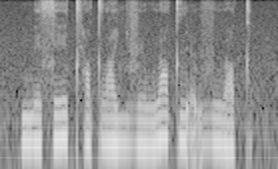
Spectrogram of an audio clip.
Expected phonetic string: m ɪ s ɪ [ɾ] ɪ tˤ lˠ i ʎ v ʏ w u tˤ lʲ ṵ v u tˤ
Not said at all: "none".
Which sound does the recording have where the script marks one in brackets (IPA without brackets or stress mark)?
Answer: tʰ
